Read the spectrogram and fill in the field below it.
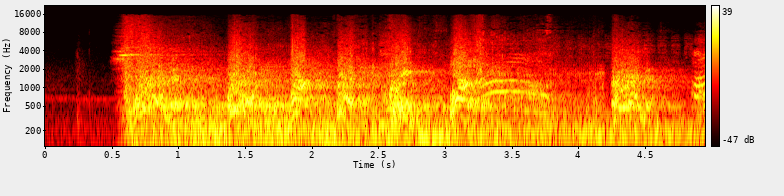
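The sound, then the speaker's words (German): A dog barks and growls loudly, with repeated sharp barks over a continuous rough snarl, starting abruptly after a brief quiet moment and continuing throughout. “verfolgt von dem knurrenden Hund.”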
